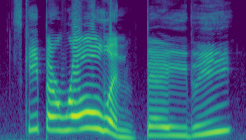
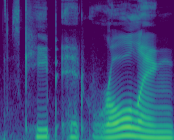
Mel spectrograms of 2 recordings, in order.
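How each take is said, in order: First: Loud, high hype shout; excited cheer. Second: Said in the usual way. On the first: Acted. Gamer cheering a win streak, excited cheer. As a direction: belt it out to hype up the team.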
